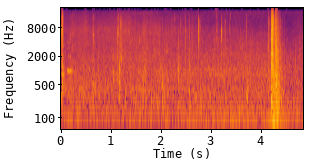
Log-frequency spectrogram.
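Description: Quiet rustling and shuffling inside a Trabant car parked outside the railway station in Odessa as two people get out, with small clicks and movement, ending in a solid car door thud near the end. No one speaks.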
